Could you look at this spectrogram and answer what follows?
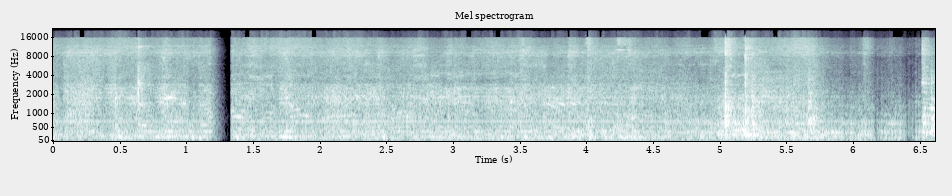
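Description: A loudly running air conditioner fills the room with a steady, dense, broadband whooshing roar that cuts out for an instant near the start and then carries on unchanged.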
